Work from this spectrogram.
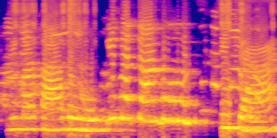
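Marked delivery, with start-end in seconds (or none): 1.3-2.4 high singsong puppet voice; high-pitched parroted answer; puppet pupil. Acted. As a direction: echo it high as a little puppet.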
